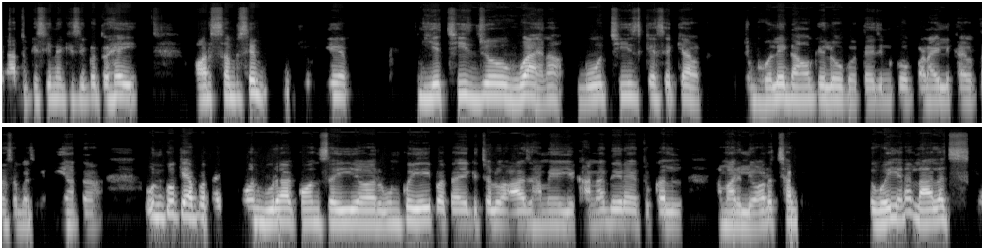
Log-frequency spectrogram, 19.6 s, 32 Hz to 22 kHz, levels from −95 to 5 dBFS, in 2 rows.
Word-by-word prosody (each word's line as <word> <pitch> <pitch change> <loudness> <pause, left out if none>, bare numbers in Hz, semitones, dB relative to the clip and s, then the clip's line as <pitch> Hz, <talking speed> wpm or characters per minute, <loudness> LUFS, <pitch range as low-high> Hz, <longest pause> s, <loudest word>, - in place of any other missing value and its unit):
देना 125 -3 -5
किसी 120 +1 -6
ना 125 0 -3
किसी 115 0 -8
को 130 - -2
तो 125 +1 -2
है - - +6
ही। 125 -1 +3 0.6
और 120 +1 +3
सबसे 125 +3 0 0.8
ये 135 -1 +1 0.9
ये 130 - +6
चीज़ 140 -2 -1
जो 135 0 +5 0.2
हुआ 130 +1 +5
है - - -6
ना, 120 -1 -5 0.2
वो 120 +4 0
चीज़ 135 -1 -5
कैसे 130 0 -4
क्या 125 -1 -2 0.6
जो 115 - -14
भोले 115 +4 +3
गाँव 115 0 -1
के 120 +1 -1
लोग 115 -1 0
होते 110 +1 -8
हैं 110 - -5
जिनको 110 0 -7
पढ़ाई-लिखाई 110 0 -4
उतना 115 +1 -10
समझ 110 -1 -7
में - - -34
नहीं 115 - -10
आता, 105 -2 -9 0.5
उनको 175 +5 +3
क्या 175 -1 +6
पता 160 0 -2
कि - - -11 0.2
कौन 140 -2 +2
बुरा, 135 +2 +6
कौन 130 +1 0
सही 130 0 +6
और 120 0 +2
उनको 125 +3 +1
यही 135 +1 +7
पता 125 -1 0
है 125 - 0
कि 120 - -8
चलो 125 -1 +2 0.2
आज 120 - -1
हमें 115 +1 -7
ये 115 0 -2
खाना 115 +2 -5
दे 130 0 +1
रहे 125 - +1
हैं, 120 - -5
तो 110 - -13
कल 115 -1 -2 0.4
हमारे 115 0 0
लिए 110 -1 +1
और 120 - +1
अच्छा 130 +1 -2 0.8
तो 125 - +2
वही 135 +4 +6
है 145 - +1
ना - - 0
लालच 135 +3 +4
स - - -10
125 Hz, 210 wpm, -21 LUFS, 115-130 Hz, 0.9 s, यही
